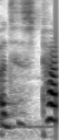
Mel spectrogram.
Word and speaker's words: अजिष्ठा: यहीं पर अजंता से 2 मील की दूरी पर अजिष्ठा, ये इंपॉर्टेंट है, अजिष्ठा नामक ग्राम है जिसका मूल या शुद्ध उच्चारण अजिष्ठा है।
